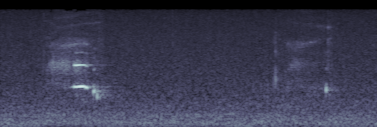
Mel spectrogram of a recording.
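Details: A talking pet cat indoors gives one short, bright, high meow with clear overtones, followed about two seconds later by a fainter, softer second call over a quiet room hiss.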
